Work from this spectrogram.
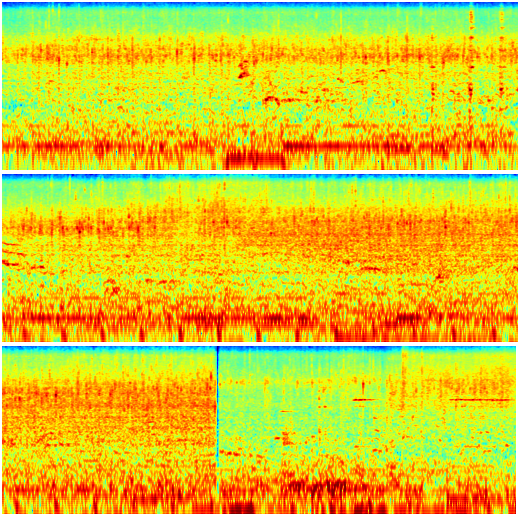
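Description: Chicken pieces for a sandwich fry in a pan over a medium-low flame, giving a long, even, moderately loud sizzle with soft crackles throughout, and a voice talks over it.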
